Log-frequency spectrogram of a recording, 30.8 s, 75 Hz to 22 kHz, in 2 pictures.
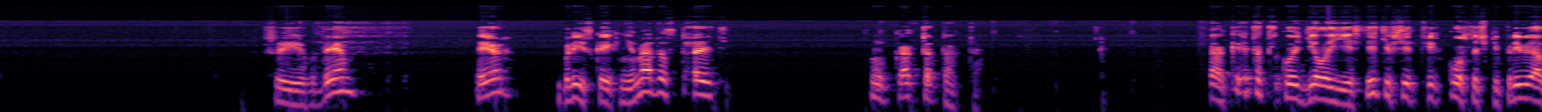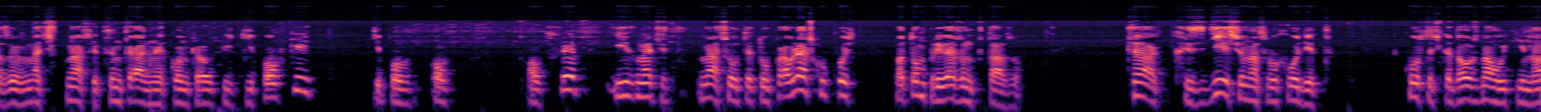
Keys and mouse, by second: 0.1-2.2 middle drag, 3.0 shift+d, 5.0 r, 7.2 g, 9.4 middle click, 10.6 shift+middle click, 11.7-12.9 middle drag, 14.0 shift+click, 17.0 ctrl+p, 18.5 middle click, 20.5 middle click, 21.2 click, 22.4 shift+middle click, 25.6 middle click, 29.1 middle click.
